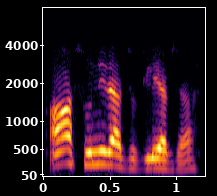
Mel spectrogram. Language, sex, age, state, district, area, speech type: Nepali, male, 30-45, West Bengal, Jalpaiguri, urban, conversation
